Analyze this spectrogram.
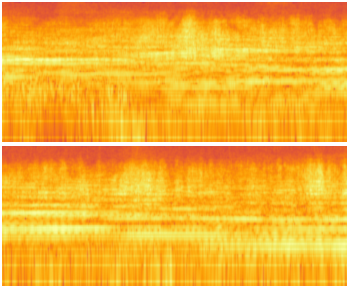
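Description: A small propeller plane engine drones overhead with a steady whine that slowly rises in pitch.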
